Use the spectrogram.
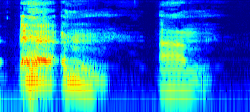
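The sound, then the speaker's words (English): A man clears his throat awkwardly to break a silence, performed by voice as a few short, throaty, voiced bursts with a pause before the last, rougher one. Nothing else is heard around it. “kind of awkwardly clears his throat just to break the silence”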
